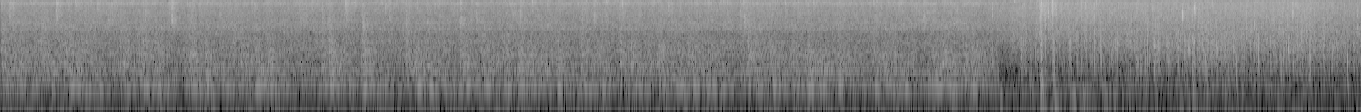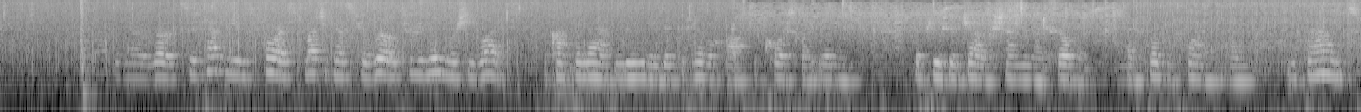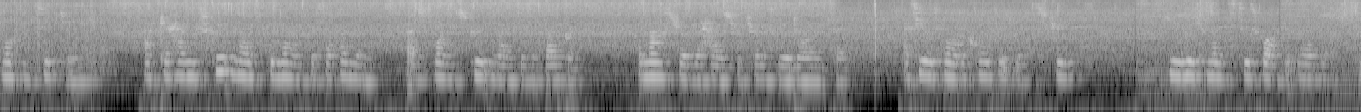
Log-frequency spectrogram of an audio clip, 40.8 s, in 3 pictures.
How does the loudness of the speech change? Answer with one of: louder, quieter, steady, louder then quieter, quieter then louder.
steady.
